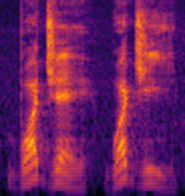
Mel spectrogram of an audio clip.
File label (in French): "boidgeaie", patois jura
